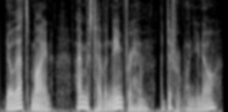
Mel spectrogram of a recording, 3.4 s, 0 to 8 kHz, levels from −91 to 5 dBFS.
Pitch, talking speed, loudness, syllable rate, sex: 95 Hz, 245 wpm, -20 LUFS, 6.8 syllables/s, male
